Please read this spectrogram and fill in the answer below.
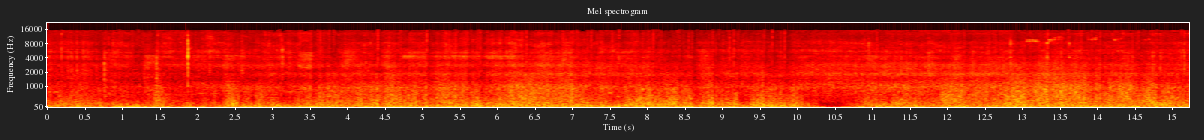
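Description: Wind rushing over the microphone of a chest-mounted GoPro Hero 3 on a moving bicycle: a steady low rumble that drops away briefly about ten seconds in.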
